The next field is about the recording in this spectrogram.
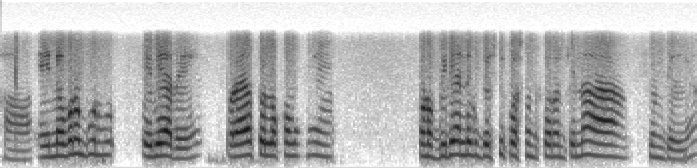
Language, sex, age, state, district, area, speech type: Odia, male, 45-60, Odisha, Nabarangpur, rural, conversation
